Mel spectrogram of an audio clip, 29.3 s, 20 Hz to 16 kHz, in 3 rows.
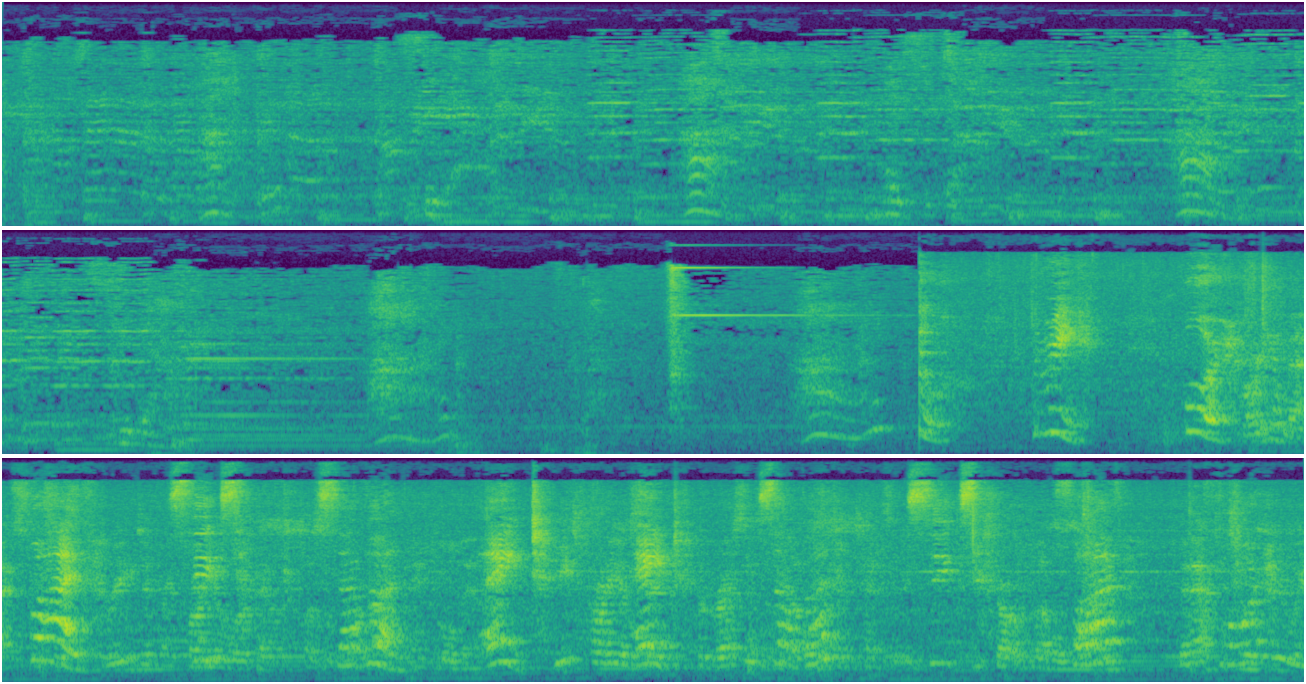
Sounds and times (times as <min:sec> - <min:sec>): Female speech, woman speaking: 0:03.1 - 0:03.5, 0:05.1 - 0:05.6, 0:06.5 - 0:07.3, 0:08.8 - 0:09.4, 0:10.6 - 0:11.2, 0:12.5 - 0:13.3, 0:17.5 - 0:18.0, 0:18.6 - 0:29.2.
